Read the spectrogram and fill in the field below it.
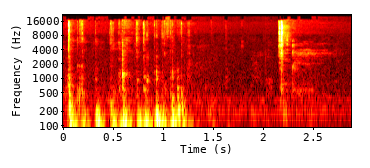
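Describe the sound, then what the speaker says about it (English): Fingers type a short burst of rapid clicks on a computer keyboard, then pause before one final sharp keystroke, close and clear in a quiet room. "Let's type in x-ray."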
